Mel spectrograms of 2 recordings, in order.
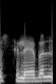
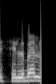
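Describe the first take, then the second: First: First "सिलेबल" as si-LE-bal, full middle vowel; common pronunciation. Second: Second "सिलेबल" shortened to SIL-bal; IPA pronunciation. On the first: Teacher showing what not to say, first "सिलेबल" as si-le-bal. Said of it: "सिलेबल नहीं बल्कि सिलेबल होता है". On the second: Teacher correcting by IPA, second "सिलेबल" as sil-bal. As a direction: drop the middle vowel in the second "सिलेबल". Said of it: "बल्कि सिलेबल होता है". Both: Shown as a demonstration.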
